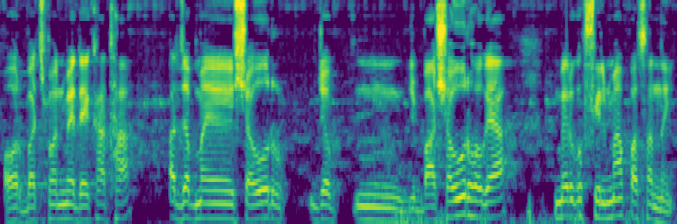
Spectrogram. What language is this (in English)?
Urdu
